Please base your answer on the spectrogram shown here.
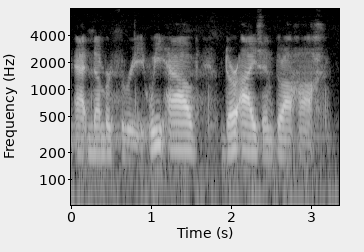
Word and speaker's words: Der Eisendrache: number three we have der eisendrache you have to pronounce it like that otherwise there will be angry german people in your comments this map is perfection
